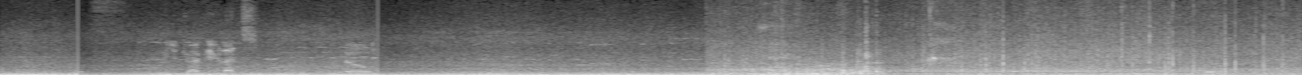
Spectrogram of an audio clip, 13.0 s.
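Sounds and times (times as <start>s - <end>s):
steady rain falling: 7.1s - 13.0s.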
